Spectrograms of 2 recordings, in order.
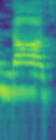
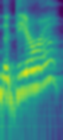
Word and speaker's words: Nadira: with nas NS you know what I've said Nas for so long because Nas is your it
